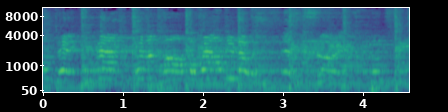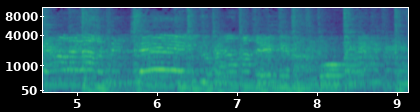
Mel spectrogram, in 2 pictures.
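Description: Two electric guitars playing a song under a sung vocal melody.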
